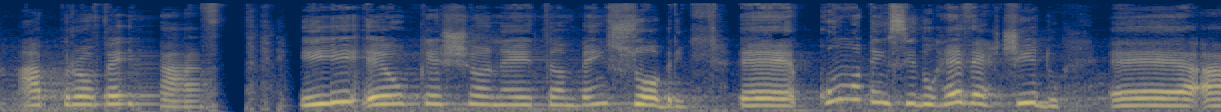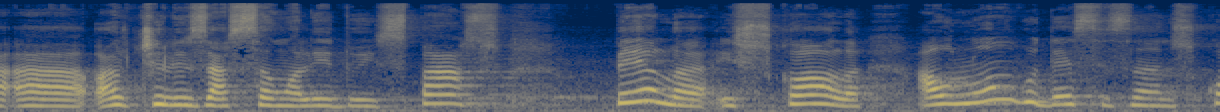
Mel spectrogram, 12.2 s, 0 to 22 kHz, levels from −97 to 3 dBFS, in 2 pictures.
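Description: Repeated packet loss (robotic sound), 0.47 to 1.83 s: eleven dropouts up to 149 ms are patched by repeating prior sound, leaving it choppy.

Time-stretched section, 2.88 to 5.46 s: pace jumps to 1.81 times with pitch unchanged, rushed, likely software dropping short pieces to shorten it.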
